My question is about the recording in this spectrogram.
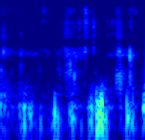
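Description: Faint footsteps on gravel: a few uneven steps, the firmest about one and a half seconds in.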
